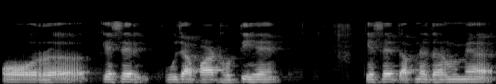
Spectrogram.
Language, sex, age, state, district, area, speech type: Hindi, male, 45-60, Madhya Pradesh, Ujjain, urban, spontaneous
